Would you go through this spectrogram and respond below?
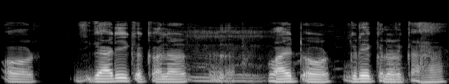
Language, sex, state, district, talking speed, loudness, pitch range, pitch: Hindi, male, Bihar, Patna, 135 wpm, -17 LUFS, 120-145 Hz, 130 Hz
